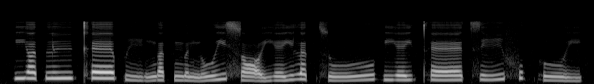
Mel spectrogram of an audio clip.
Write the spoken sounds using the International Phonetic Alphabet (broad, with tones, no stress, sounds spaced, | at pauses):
j ɐ˥ t̚ l yː˥ kʰ ɛː˥ p iː˨˩ ŋ ɐ˨ t̚ n̪ ɵ˨˩ n uː˨˥ j s ɔː˨˩ j e˨˥ j l ɐ˥ t̚ s uː˨˥ | j e˨˧ j t̪ʰ ɛː˨˧ t͡s iː˨˥ f ʊ˥ k̚ h uː˨˩ j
